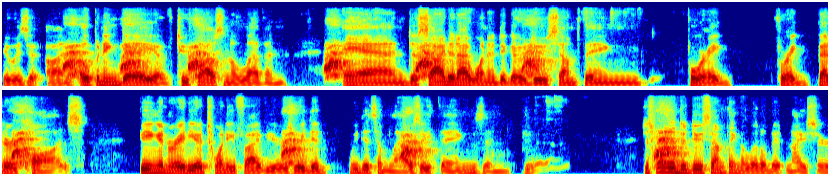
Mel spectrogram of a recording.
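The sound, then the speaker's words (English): Dogs bark intermittently in the background while a man talks steadily in the foreground, the barks sharp but partly buried under his voice. “And I am sorry about the dogs, but it's okay.”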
